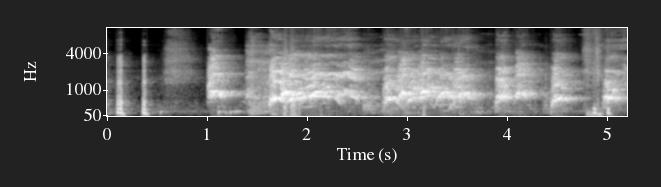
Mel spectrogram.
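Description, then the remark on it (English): A dog barks excitedly after someone rang the doorbell, in rapid, overlapping bursts with high yelps and whines, loud and continuous for several seconds after two short sharp sounds at the start. No one speaks. “The welcome brigade. Yeah, someone rang the doorbell.”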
